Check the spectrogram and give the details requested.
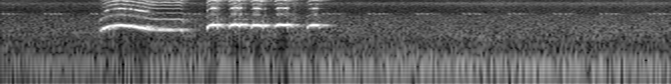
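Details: Orange-headed thrush song used as a lure to prompt other birds to sing; loud, shrill whistling: a slurred falling whistle, then a short run of quick bright whistled notes, with faint background hum.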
